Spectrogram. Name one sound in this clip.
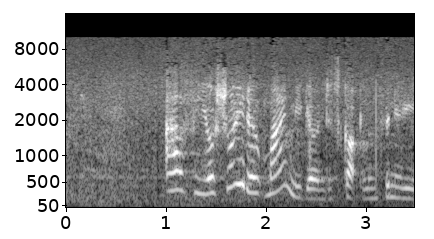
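A young boy speaks with animation through an old microphone.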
